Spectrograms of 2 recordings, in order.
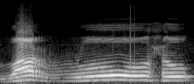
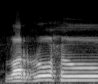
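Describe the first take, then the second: First: The middle syllable's vowel is drawn out long. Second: The middle syllable's vowel is kept short. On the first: The speaker calls it right. "इसको लंबा करना है और इस हा को लंबा नहीं करना" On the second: The speaker calls it wrong. "इसको लंबा नहीं करते ... ये गलत है"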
